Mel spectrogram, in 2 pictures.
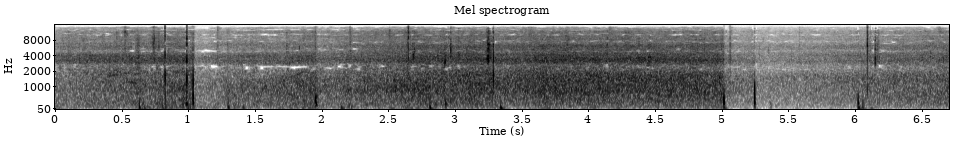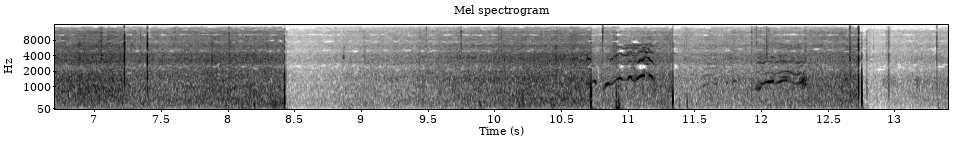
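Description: Surf washing onto the beach, a steady hiss that swells and then stops suddenly a few times, with wind on the microphone and scattered light clicks.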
